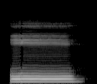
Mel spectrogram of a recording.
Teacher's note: You can notice that the jaws are really close, okay, and it's at the beginning, it's at the front of the mouth.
